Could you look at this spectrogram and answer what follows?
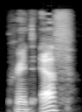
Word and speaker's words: printf: They are pronounced: printf, putchar, and puts.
